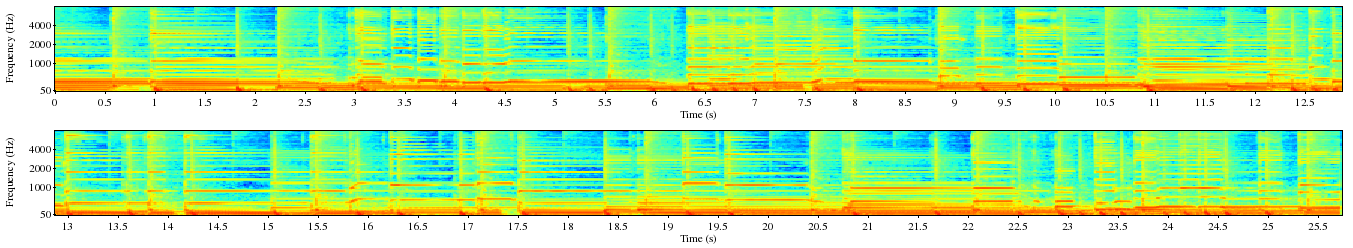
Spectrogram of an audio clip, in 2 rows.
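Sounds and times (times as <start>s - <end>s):
ambient guitar melody: 0.0s - 25.7s.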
